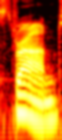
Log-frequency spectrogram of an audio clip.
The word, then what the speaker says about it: Thrawn: Right, because so basically the name is spelled sort of what you would be familiar with as like Charlize Theron, or how we say it here, probably incorrectly, but the correct pronunciation is Thrawn.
